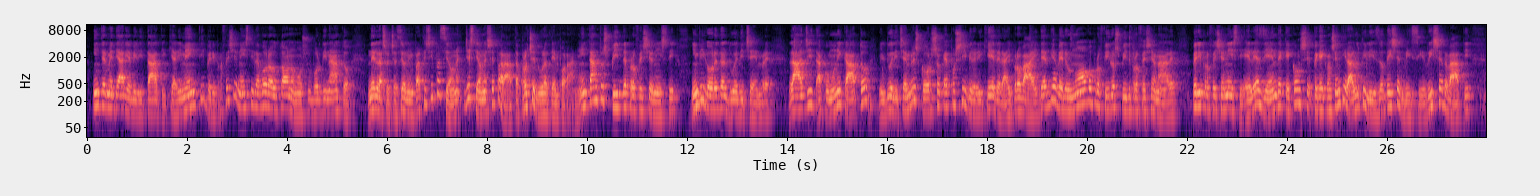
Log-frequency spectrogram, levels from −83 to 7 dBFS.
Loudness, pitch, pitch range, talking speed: -19 LUFS, 130 Hz, 110-155 Hz, 125 wpm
